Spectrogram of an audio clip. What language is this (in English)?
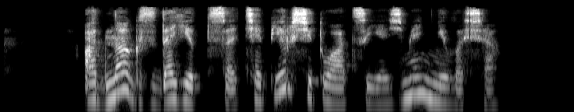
Belarusian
